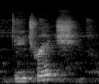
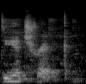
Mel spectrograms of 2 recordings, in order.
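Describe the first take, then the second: First: The name is said the original way. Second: The name is said the common way. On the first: This is how the name really goes. The speaker calls it right. "It's like Dietrich ... I guess is the actual pronunciation of it" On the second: This is how most people say it. The speaker calls it wrong. "I was mispronouncing Marlena Dietrich's name this whole time. Like it's not Dietrich"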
